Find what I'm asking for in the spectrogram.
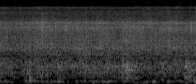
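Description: Onion and drumstick pieces fry in a pan for a boondi drumstick curry, producing a loud, dense, continuous sizzle heard close up without talk.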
